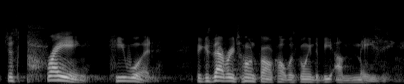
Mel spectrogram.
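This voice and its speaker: A teenage boy performing a stand-up comedy story as an animated storyteller who acts out the dialogue. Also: mid-range voice, moderate pace. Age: teens. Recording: dull lo-fi recording.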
